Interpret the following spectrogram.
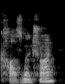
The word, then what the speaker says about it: k0smotron: new project out called cosmotron it's spelled keratron but we call it cosmotron and utilizing cluster API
